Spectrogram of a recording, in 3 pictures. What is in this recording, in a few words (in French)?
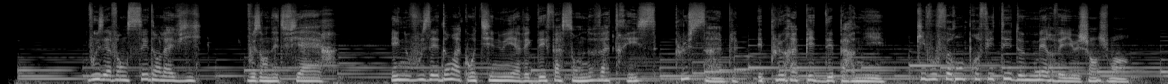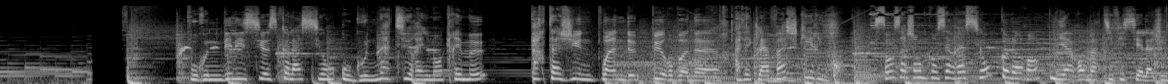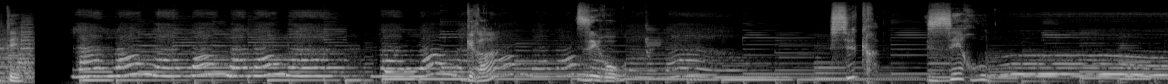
annonceur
